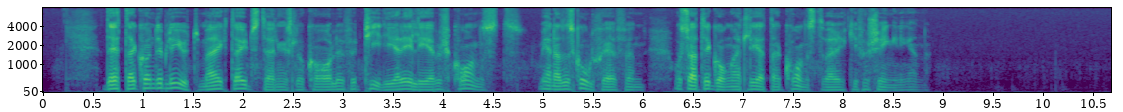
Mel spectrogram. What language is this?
Swedish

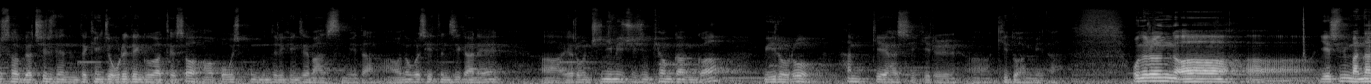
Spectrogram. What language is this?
Korean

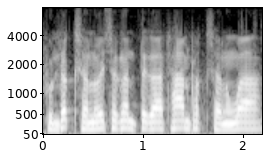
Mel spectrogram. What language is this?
Wancho Naga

